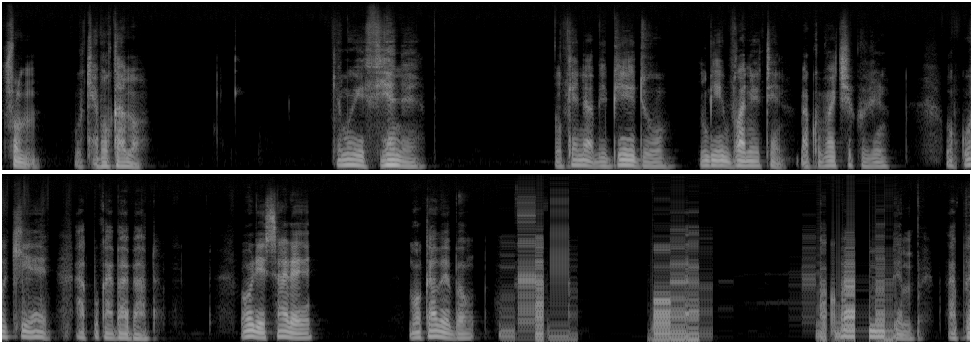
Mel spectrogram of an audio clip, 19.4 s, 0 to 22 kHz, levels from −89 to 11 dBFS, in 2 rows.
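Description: From 14.69 to 18.63 s, robotic sound from repeated short buffers turns the speech into a rigid metallic 66.8 Hz buzz. The likely cause is a chunk of about 15 ms being replayed while most of the real audio is skipped. A spectrogram shows evenly spaced, perfectly flat harmonic stripes, and the waveform shows an identical short cycle repeating.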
